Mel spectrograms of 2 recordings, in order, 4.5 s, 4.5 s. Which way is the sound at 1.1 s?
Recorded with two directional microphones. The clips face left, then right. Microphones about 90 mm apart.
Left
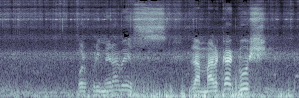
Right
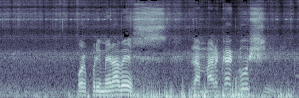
65° right (ahead or behind).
